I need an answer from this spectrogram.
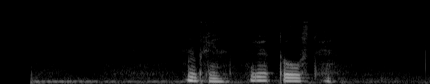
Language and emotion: Russian, sad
